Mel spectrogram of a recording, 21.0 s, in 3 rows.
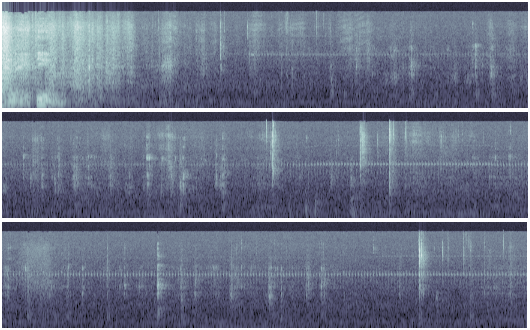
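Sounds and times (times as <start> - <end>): chewing and wet mouth clicks: 4.3 - 12.3, 13.5 - 18.5, 19.3 - 20.4.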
